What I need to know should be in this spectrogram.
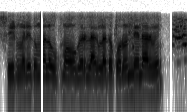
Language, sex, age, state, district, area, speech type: Marathi, male, 30-45, Maharashtra, Amravati, rural, conversation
